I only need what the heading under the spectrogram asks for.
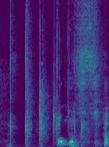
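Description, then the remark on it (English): Four sharp, dry hand claps in an uneven rhythm, a person clapping their hands at jokes, followed by a voice talking over the tail end. “Those were the keep sounds of my hands clapping at the really good jokes, not testicles tapping.”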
